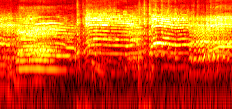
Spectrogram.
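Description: Lambs and goats bleating in a pen, several long calls overlapping one after another.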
